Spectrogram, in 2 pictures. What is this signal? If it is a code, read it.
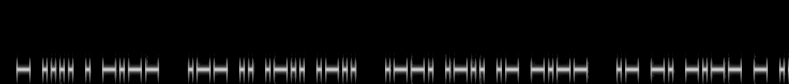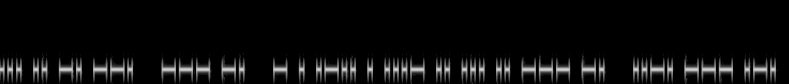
Morse code, heard as a keyed tone, about 27 wpm, 700 Hz. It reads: THEY WILL PLAY ANYTHING ON TELEVISION FOR
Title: Sentences from Top 1000 Words - Review Part 4 - 28wpm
